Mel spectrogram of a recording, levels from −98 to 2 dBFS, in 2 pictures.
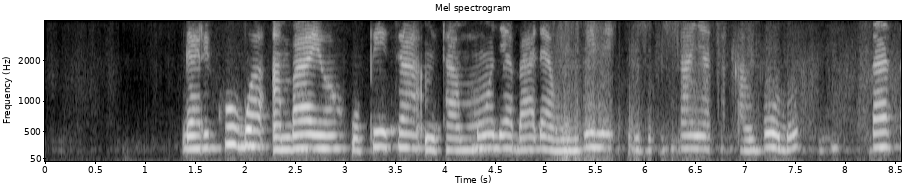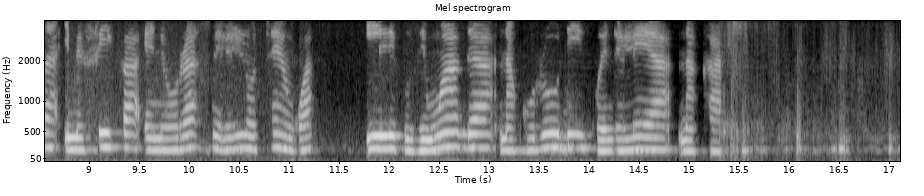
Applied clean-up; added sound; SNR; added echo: neural separator model SepFormer DNS4.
